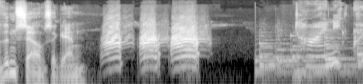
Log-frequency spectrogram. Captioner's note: duck quacks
